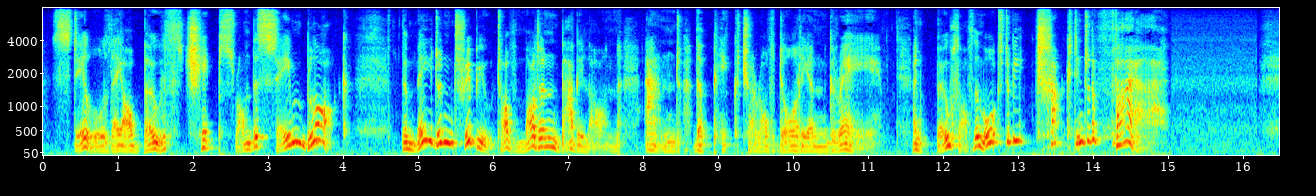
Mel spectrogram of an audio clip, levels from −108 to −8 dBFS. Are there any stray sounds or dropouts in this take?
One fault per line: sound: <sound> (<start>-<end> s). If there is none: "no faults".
no faults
